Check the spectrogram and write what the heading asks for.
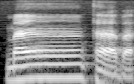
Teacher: Ya'ni nunni t ni mahrajiga yashirib o'qiymiz. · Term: ixfo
